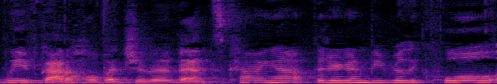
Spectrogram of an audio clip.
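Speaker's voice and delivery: rushed, way-too-fast, rattling speech.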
